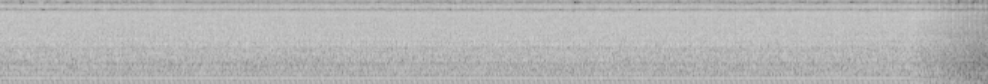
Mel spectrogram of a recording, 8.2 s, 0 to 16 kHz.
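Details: 2010 Troy-Bilt push mower restored and run for the first time after makeover: smooth even drone at constant pitch with no misses or knocks until shutoff; normal running.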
